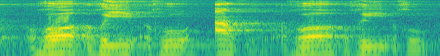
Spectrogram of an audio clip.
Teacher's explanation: Kalau ho tidak boleh ada ngoroknya.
